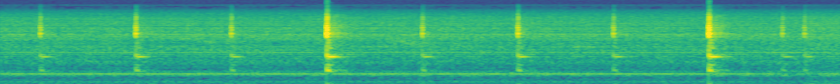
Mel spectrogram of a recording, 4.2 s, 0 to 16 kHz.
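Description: Software metronome clicking at about 126 beats per minute in 4/4 time, roughly two clicks a second, with every fourth click louder to mark the first beat of each bar.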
